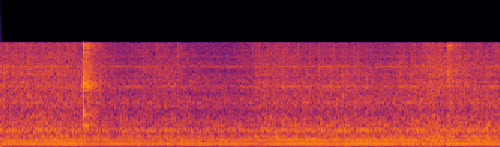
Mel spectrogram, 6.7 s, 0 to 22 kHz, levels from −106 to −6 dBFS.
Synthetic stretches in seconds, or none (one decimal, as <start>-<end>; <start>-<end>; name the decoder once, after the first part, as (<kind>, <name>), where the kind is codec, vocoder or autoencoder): 2.2-3.1 (vocoder, WaveNeXt)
